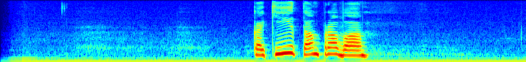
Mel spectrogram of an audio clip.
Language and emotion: Russian, neutral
